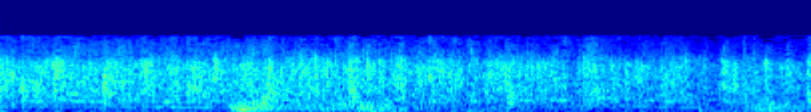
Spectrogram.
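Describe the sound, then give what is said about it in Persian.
An audience applauds steadily for about five seconds, a dense, even wash of many hands clapping at a constant, fairly loud level with no voices over it. “یه بار دیگه تشویقش کنین. مرسی تشویق.”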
